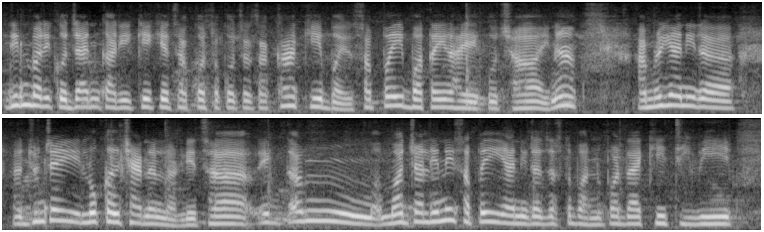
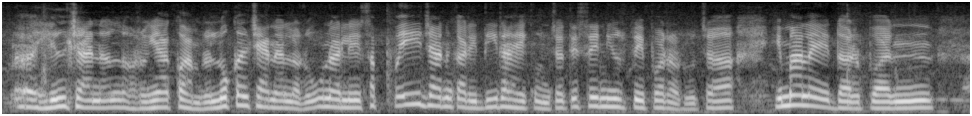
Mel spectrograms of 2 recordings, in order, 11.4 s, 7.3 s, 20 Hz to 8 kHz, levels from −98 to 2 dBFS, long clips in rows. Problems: none marked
